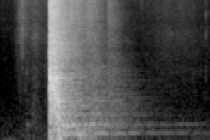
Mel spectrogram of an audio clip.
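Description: A single loud clanging hit about half a second in. It rings on with two low steady tones that fade over about a second and a half.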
